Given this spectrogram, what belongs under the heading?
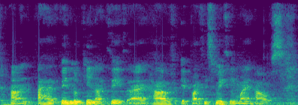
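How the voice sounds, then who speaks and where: Music plays in the background while a man speaks at a moderate pace. His pitch is medium, and the room echo is audible. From Nigeria. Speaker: book reviewer. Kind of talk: casual chat.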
